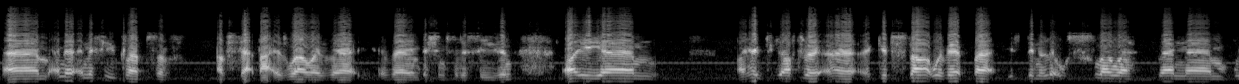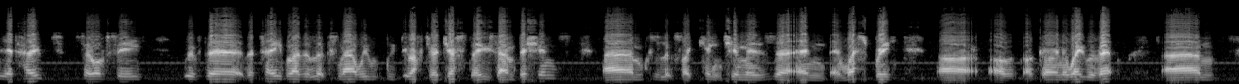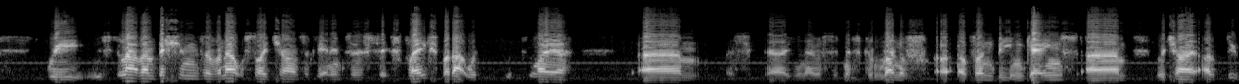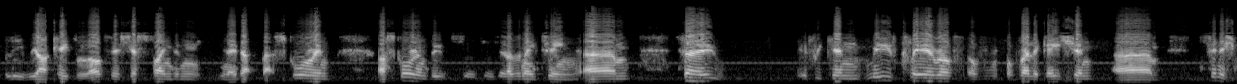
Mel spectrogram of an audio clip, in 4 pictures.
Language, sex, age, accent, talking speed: English, male, 20-39, British, 180 wpm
